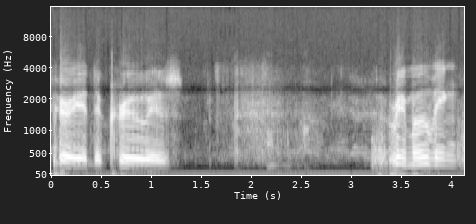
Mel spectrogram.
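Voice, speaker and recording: Deep voice guy, mission control announcer, halting official updates, old tinny phone-ish sound. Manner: halting, measured delivery. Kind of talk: official status commentary. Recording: tinny narrowband 1960s broadcast line.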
